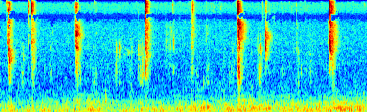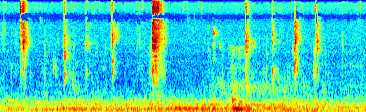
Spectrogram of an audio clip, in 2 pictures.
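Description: Quiet, close-miked chewing of roast Cornish hen, with irregular sharp mouth clicks and lip smacks.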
